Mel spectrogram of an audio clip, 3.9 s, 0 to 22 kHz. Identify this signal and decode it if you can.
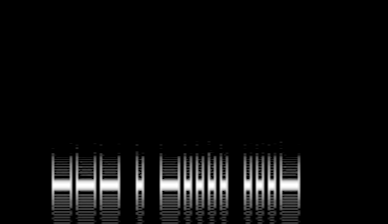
Morse code, heard as a keyed tone, about 20 wpm, 700 Hz. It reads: OE6V
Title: DXCC-100 Call Signs - 4 Characters - 20wpm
